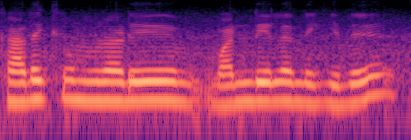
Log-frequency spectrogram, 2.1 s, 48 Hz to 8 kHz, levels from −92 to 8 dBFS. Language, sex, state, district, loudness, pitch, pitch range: Tamil, male, Tamil Nadu, Namakkal, -15 LUFS, 200 Hz, 190-205 Hz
